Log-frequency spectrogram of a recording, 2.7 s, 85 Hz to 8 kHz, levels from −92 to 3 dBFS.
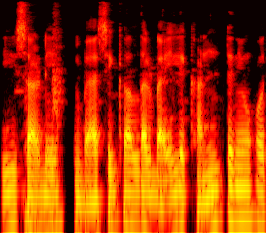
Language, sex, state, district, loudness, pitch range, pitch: Kannada, male, Karnataka, Raichur, -29 LUFS, 85-95 Hz, 95 Hz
